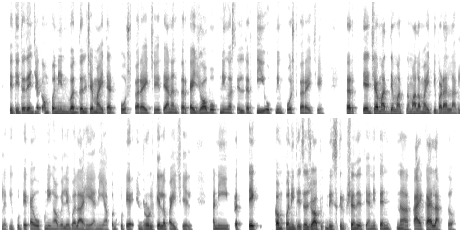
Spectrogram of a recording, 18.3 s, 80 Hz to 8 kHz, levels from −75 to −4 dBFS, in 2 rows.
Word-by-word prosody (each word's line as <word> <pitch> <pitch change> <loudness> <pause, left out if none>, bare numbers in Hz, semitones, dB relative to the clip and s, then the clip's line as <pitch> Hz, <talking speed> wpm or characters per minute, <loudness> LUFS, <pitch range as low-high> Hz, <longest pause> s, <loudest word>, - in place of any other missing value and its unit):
ते 120 - +2
तिथे 130 +1 +1
त्यांच्या 135 0 +2
कंपनींबद्दलची 125 0 +2
माहित्या 110 0 +1 0.2
पोस्ट 110 -1 -3
करायचे. 100 -1 0
त्यानंतर 110 0 0
काही 110 -1 +3
जॉब 105 0 +3
ओपनिंग 110 +1 -1
असेल, 105 +1 -3
तर 110 - 0
ती 110 +1 -1
ओपनिंग 105 0 -5
पोस्ट 105 0 -3
करायचे. 90 -2 -3 0.5
तर 135 0 +6
त्यांच्या 135 +1 +4
माध्यमातून 130 -2 0
मला 125 0 +3
माहिती 115 -1 -1
पडायला 115 -1 +1
लागलं 95 -2 -6
की 100 - -10
कुठे 105 +2 -2
काय 105 - -2
ओपनिंग 100 0 -3
अव्हेलेबल 100 +1 -3
आहे 95 -1 -1
आणि 90 0 -8
आपण 90 +3 -8
कुठे 105 +5 -2 0.2
एनरोल 105 +1 0
केलं 100 -1 +4
पाहिजे. 90 0 -3 0.5
आणि 105 0 -2
प्रत्येक 135 0 +3 0.3
कंपनी 120 +1 +4
त्याचं 120 0 +1
जॉब 105 -3 +5 0.2
डिस्क्रिप्शन 115 +2 -1
देते 105 -3 0
आणि 95 +1 -4
त्यांना 115 +4 -1
काय-काय 100 +6 +5
लागतं, 95 -9 -1
110 Hz, 155 wpm, -23 LUFS, 100-120 Hz, 0.5 s, तर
